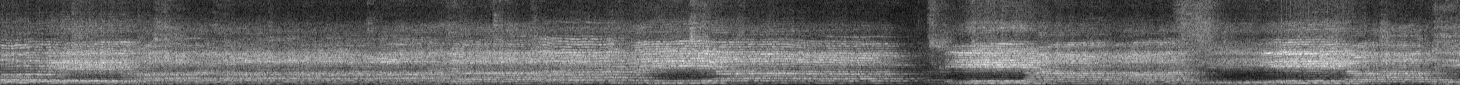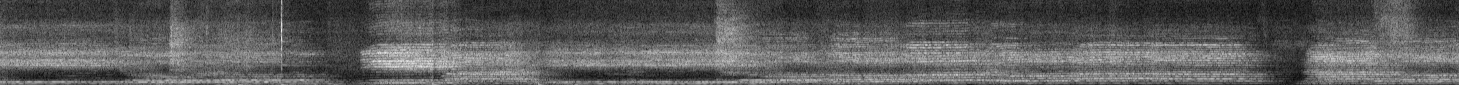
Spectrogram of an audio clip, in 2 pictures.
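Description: A church congregation singing a hymn together, many voices in long sustained phrases broken by brief breaths about every nine seconds.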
